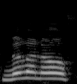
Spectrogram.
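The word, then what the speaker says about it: Mlodinow: Aye, and the Leonard Milanov, that's how you pronounce it, book, you know, about Feynman, Sometime with Feynman.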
